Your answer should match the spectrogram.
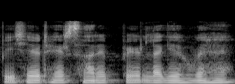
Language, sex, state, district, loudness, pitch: Hindi, male, Jharkhand, Deoghar, -18 LUFS, 95 Hz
